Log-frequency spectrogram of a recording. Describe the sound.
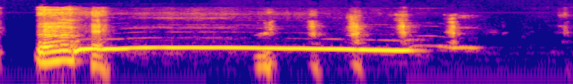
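A person imitates a wolf on the radio show Native Roots Radio, during a segment supported by Howling for Wolves, with one long, loud, steady howl lasting about two seconds, rising slightly at the end, with brief bursts of other voices breaking in partway through.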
